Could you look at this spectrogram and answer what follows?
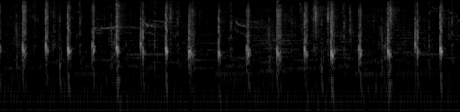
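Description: A horse gallops in Daggerfall Unity, its hooves landing in crisp, evenly spaced clops about twice per second, close and clear over a faint background hum.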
